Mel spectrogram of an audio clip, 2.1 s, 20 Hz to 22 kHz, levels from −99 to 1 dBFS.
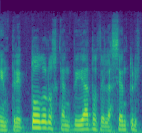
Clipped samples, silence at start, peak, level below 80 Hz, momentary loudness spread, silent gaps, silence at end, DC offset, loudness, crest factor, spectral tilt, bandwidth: under 0.1%; 0 s; -2 dBFS; -44 dBFS; 9 LU; none; 0.05 s; 1%; -18 LUFS; 16 dB; -6 dB/octave; 12.5 kHz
